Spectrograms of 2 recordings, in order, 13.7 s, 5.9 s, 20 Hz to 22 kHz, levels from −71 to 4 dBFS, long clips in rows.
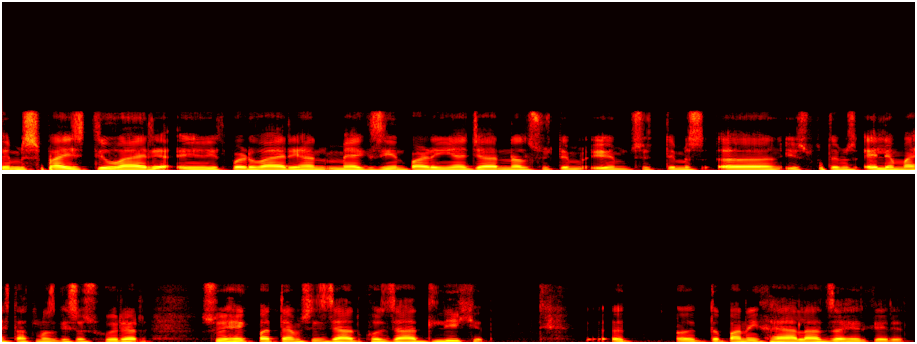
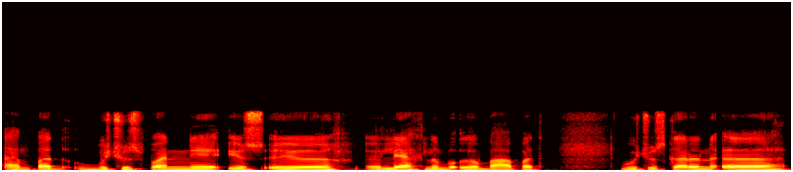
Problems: none marked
